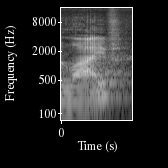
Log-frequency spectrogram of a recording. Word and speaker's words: live: Alexander says live or live versus leave, night versus night. So here's the tricky one. I live in Canada. This is a live stream. Okay, so notice the same word, two pronunciations.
